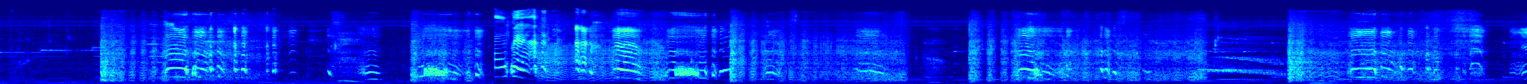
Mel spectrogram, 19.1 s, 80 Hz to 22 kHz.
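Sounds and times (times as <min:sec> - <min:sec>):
baby laughing: 0:01.7 - 0:03.8, 0:04.5 - 0:11.4, 0:12.2 - 0:19.0.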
